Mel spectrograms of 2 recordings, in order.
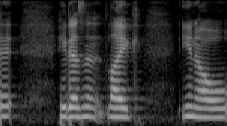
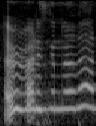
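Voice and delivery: much higher, small-voiced acceptance; thrown-off reaction; 11 semitones higher, much faster than usual. Wife reacting to her husband's public announcement, high and thrown off. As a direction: squeak out a mock uneasy okay, high-pitched.

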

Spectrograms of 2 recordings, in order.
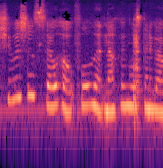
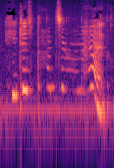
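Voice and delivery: mock outrage; 13 semitones higher, 3 dB quieter than usual. Mocking Dawson's brush-off.

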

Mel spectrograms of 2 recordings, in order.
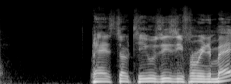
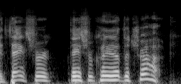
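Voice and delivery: higher, friendly appreciation; upbeat coworker thanks; grateful thanks; 7 semitones higher than usual. Shown as a demonstration. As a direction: thank him lightly and sincerely. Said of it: "I'm still gonna say".

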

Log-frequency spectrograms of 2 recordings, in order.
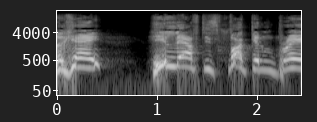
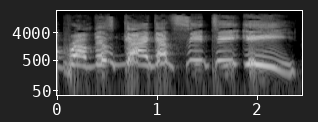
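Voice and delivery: ordinary talk

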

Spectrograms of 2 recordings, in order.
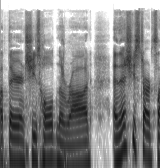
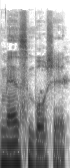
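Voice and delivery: muttered grumble; 3 semitones lower, 7 dB quieter than usual. Retold or imitated. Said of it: "so jealous".

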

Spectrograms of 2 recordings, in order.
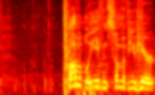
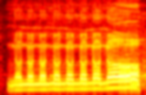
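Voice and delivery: building to a loud, low-voiced no, no; mock scolding no; 3 semitones lower, 6 dB louder than usual. Shaq as driver scolding the passenger, a loud mock no. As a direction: wag a finger at her with a booming no.

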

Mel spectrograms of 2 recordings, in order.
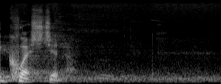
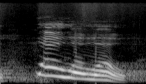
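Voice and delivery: inner whoa; 8 semitones higher, 3 dB louder, much slower than usual. Retold or imitated. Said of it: "I go".

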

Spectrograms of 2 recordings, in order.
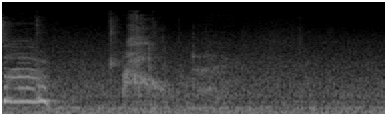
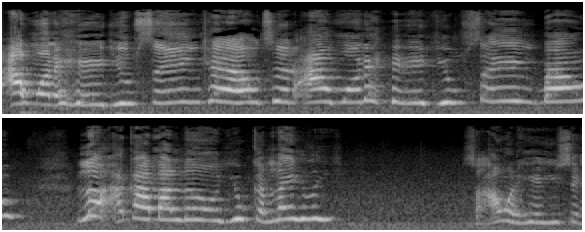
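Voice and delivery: much higher, pleading mock-John voice; imitating John; 10 semitones higher, 6 dB louder than usual. Imitating a friend begging Carlton to sing, higher. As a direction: whine it like a pushy buddy. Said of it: "he was all about".

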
